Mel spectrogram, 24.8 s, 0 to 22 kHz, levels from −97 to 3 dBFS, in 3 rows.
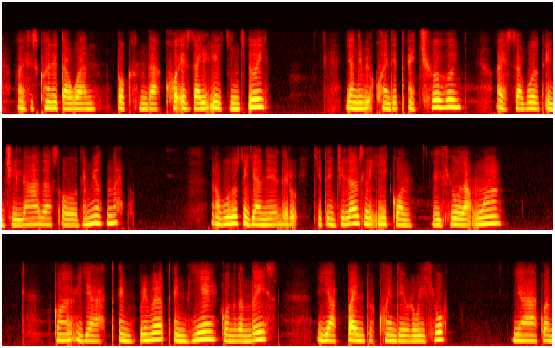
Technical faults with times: none

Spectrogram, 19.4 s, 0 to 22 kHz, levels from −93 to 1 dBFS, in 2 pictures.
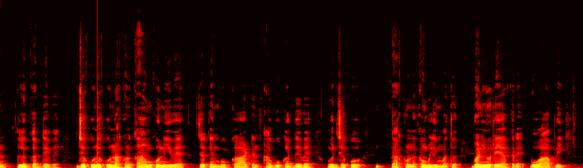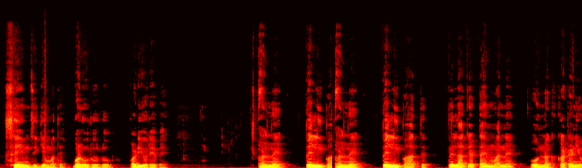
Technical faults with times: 1.61 CD skip
15.25 CD skip

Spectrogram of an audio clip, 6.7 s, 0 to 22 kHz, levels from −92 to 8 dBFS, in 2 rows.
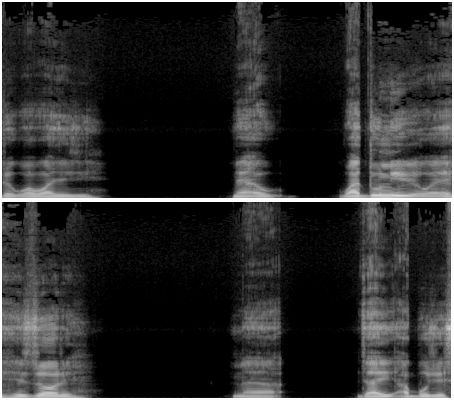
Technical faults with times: none

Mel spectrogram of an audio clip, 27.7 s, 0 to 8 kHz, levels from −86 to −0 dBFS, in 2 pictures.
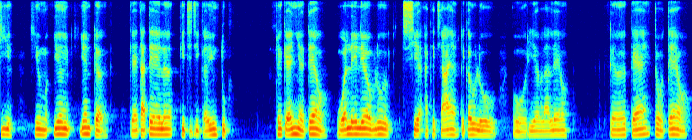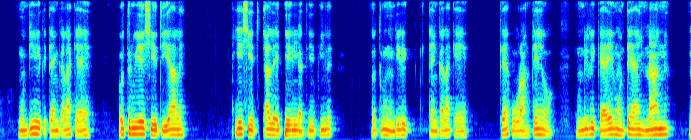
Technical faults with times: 17.36-17.40 short concealed packet loss
17.90-17.96 short concealed packet loss
18.40-20.12 repeated packet loss (robotic sound)
20.84-21.01 short concealed packet loss

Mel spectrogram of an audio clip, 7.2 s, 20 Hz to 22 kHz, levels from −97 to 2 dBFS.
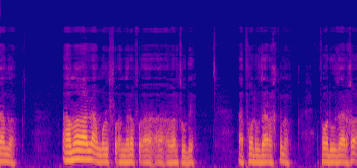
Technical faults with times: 0.00-7.15 HE-AAC compression

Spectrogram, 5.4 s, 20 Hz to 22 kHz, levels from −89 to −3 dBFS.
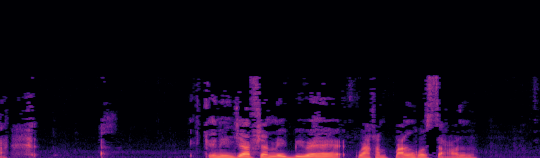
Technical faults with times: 0.00-5.41 MP3 compression
2.04-2.06 pre-echo

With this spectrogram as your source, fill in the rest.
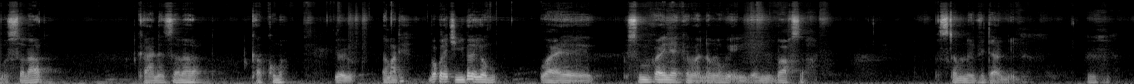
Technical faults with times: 2.72-5.00 time-stretched section

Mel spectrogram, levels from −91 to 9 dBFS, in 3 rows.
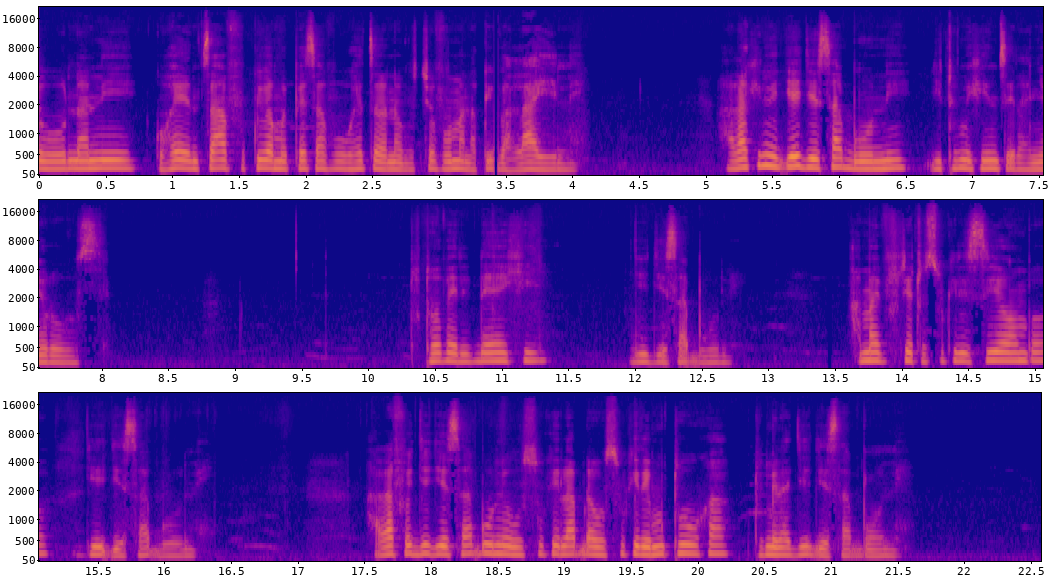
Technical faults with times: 3.41-3.44 gap at a join of encoded pieces
13.44-13.48 gap at a join of encoded pieces

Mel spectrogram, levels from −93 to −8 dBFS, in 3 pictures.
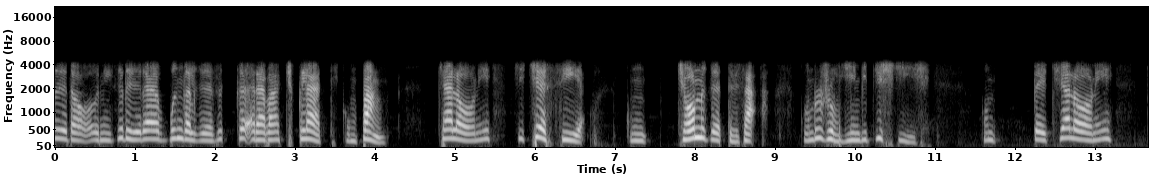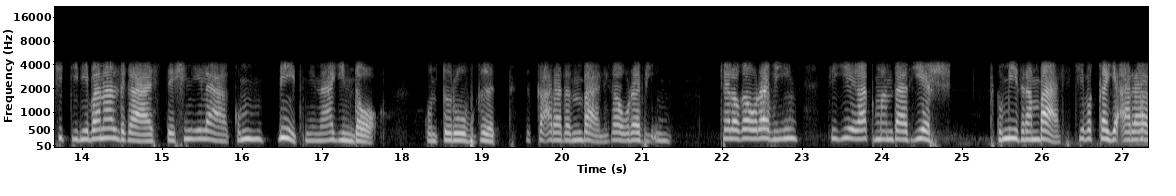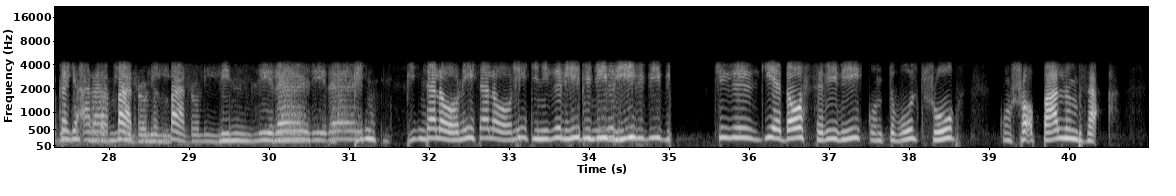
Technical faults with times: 0.00-40.99 Opus voice compression
27.21-35.01 doubled audio track

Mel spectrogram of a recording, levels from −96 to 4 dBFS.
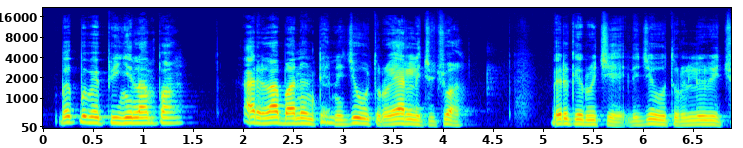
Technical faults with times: none

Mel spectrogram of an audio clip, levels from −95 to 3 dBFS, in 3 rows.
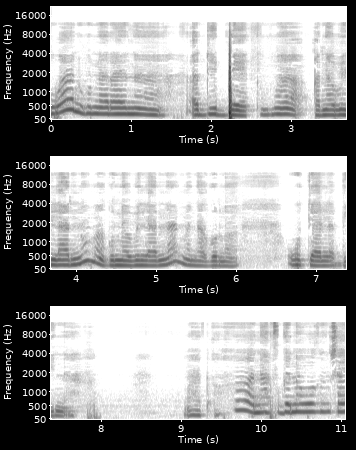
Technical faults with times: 0.00-11.05 HE-AAC compression

